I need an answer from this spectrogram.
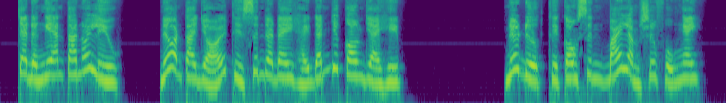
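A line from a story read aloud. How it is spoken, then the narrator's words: Angry, defiant. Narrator (Vietnamese): Thiếu niên nhất định không nghe, lại ra dáng tức giận mà rằng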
